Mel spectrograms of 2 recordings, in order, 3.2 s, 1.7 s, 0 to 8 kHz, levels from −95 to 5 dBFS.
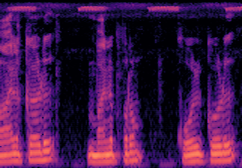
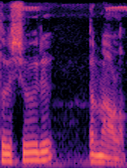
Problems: constant background noise, low volume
